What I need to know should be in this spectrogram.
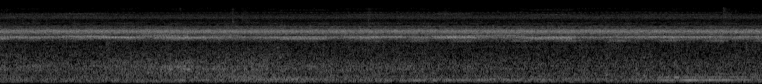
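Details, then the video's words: Summer night chorus of crickets in a Virginia backyard, a continuous shrill ringing without pause, with soft low hums drifting in the background. "Crickets Chirping Summer Night in Virginia"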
